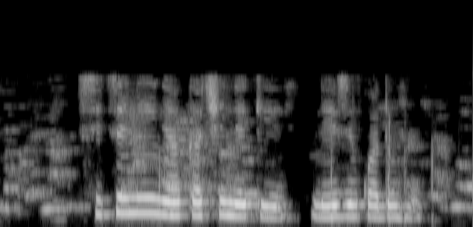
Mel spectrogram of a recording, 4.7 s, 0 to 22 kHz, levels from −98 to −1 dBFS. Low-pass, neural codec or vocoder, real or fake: 5.4 kHz; none; real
